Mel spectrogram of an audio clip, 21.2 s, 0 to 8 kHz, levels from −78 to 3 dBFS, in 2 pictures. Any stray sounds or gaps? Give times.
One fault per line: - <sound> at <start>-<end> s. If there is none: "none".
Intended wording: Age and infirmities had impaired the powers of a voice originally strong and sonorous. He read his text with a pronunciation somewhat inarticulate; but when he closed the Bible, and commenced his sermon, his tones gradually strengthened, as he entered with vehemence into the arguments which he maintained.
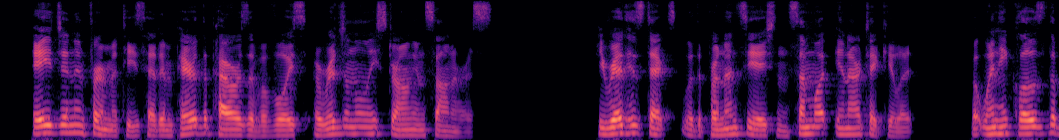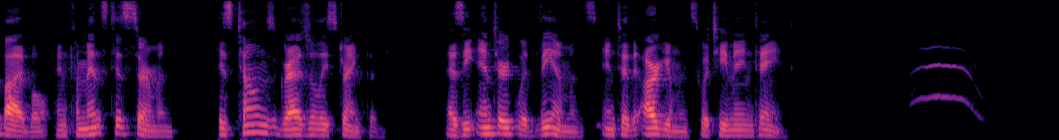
- laugh at 19.7-20.5 s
